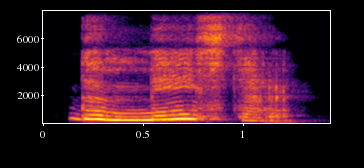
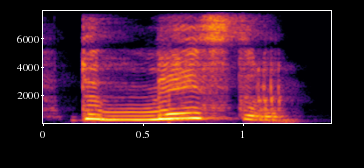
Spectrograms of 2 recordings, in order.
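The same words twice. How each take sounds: First: Slow, high, loud stunned repeat; shocked again. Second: Slow, high, loud dismayed cry; horrified gasp at the teacher's fate; shocked. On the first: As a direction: still horrified, say it again. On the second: Boy shocked, frog lost. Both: Acted.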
